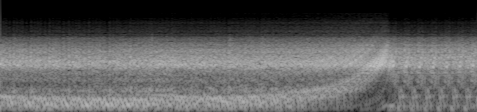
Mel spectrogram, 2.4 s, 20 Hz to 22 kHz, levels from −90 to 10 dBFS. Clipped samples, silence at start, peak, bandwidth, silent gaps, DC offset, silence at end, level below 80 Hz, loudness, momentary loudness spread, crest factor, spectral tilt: under 0.1%; 0 s; -2 dBFS; 11.5 kHz; none; under 0.1%; 0 s; -54 dBFS; -14 LUFS; 5 LU; 14 dB; -2.5 dB/octave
